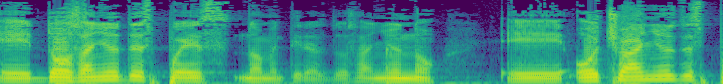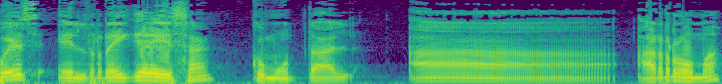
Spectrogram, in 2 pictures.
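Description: A man of medium pitch talks in an unremarkable speaking voice with lively intonation and big swings in loudness. The sound is dry and close, with no echo. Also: fairly slow pace. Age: 20s. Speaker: football podcast co-host. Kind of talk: casual chat.

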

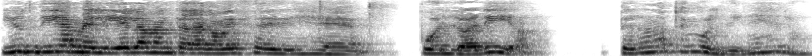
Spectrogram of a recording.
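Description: A woman's somewhat breathy voice, animated in tone, with lively intonation. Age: 40s. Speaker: former hairdresser turned digital marketer. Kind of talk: interview.

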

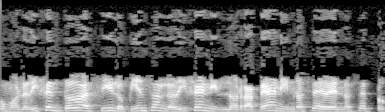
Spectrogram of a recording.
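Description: At a fairly quick pace, a woman talks in a normal speaking voice, fairly high in pitch with ordinary pitch variation. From Spain, Barcelona. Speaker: podcast co-host. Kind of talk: casual chat.

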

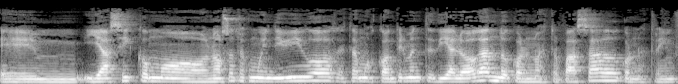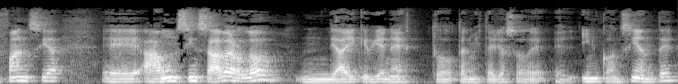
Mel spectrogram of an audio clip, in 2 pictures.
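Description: A man talks at a fairly slow pace in a medium pitch with ordinary pitch variation. Room echo is audible around him. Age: 40s. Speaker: podcast co-host, language teacher. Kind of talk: casual discussion podcast.

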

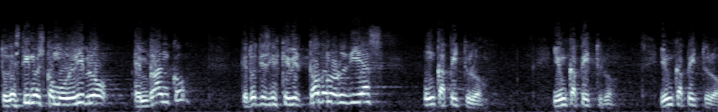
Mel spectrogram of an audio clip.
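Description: In a Spanish accent, a man with a high pitch talks in an animated tone at a fairly quick pace, using lively intonation, long and frequent pauses, and very even loudness over noticeable background noise. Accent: Spain Spanish. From Spain. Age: 50s. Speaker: motivational speaker. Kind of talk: motivational talk.

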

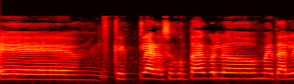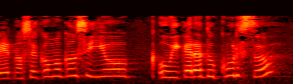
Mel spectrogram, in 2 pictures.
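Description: A high female voice in a Chilean accent with lively intonation, at a fairly slow pace. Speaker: podcast host and teacher. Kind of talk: casual chat.

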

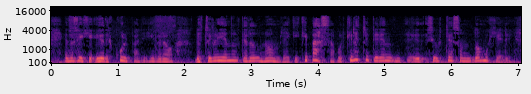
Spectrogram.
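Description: Very fast and somewhat breathy, a woman speaks with a Chilean accent in a dark, mellow tone. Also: medium pitch for a woman, ordinary pitch variation. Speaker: tarot reader. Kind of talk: interview.

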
